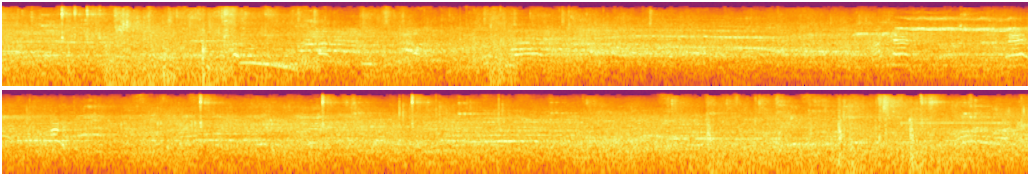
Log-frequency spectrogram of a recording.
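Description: Fencing blades click and clash.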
